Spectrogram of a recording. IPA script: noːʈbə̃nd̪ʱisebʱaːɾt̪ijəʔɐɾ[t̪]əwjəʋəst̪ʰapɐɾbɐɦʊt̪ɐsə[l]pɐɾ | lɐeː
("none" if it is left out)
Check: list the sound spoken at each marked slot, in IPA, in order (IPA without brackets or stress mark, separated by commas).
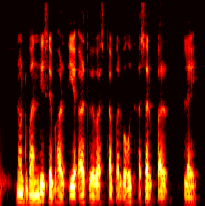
t̪ʰ, ɾ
